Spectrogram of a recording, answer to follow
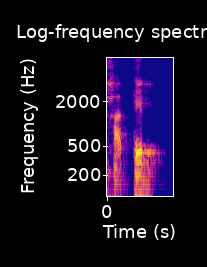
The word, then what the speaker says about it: Habib: Ada yang nulis Abi Abdurrahman Habib Asulami. Itu di harakatnya kitab itu ada yang nulis khubab. L yang benar. Oh nggih. Yang benar itu bacanya habib.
